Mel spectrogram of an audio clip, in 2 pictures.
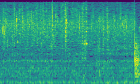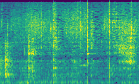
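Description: Onions and green chillies sauté in hot oil with a steady loud sizzle, while a utensil repeatedly scrapes and stirs through the pan, producing irregular clicks and knocks over the frying hiss.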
